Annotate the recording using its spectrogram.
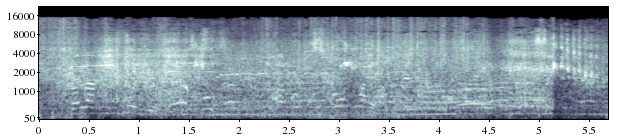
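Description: A rally car engine roars loudly as the car powers around a dirt bend.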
